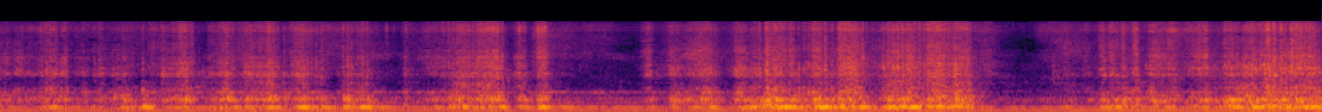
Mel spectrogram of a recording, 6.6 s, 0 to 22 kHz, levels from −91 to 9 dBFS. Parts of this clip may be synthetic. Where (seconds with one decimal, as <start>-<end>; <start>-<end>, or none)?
none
